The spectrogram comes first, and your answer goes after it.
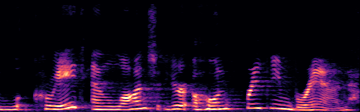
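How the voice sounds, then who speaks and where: In a fairly high pitch, a woman speaks at a fairly slow pace. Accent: Puerto Rican. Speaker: brand consultant. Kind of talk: casual vlog talk to camera. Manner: animated.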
